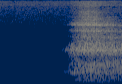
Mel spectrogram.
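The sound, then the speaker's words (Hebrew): A long, deep inhalation during a guided breathing exercise: a breathy, airy rush that swells in sharply partway through and holds steady and full to the end. “אז בואו ניקח שוב שאיפה אחת מאוד עמוקה, מאוד ארוכה, לרענן את הפנימיות שלנו.”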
